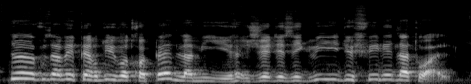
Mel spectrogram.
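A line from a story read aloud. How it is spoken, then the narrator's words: Exclaimed. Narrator (French): elle s'écria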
